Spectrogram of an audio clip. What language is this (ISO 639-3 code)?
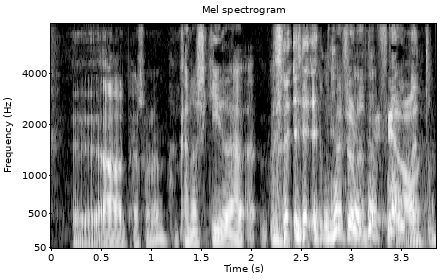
isl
